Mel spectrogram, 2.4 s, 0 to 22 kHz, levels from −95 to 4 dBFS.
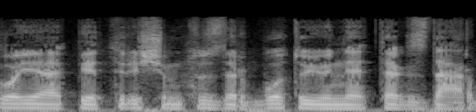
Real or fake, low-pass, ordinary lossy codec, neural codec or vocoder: fake; 19.8 kHz; AAC, 32 kbps; autoencoder, 48 kHz, 128 numbers a frame, DAC-VAE, trained on Japanese speech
